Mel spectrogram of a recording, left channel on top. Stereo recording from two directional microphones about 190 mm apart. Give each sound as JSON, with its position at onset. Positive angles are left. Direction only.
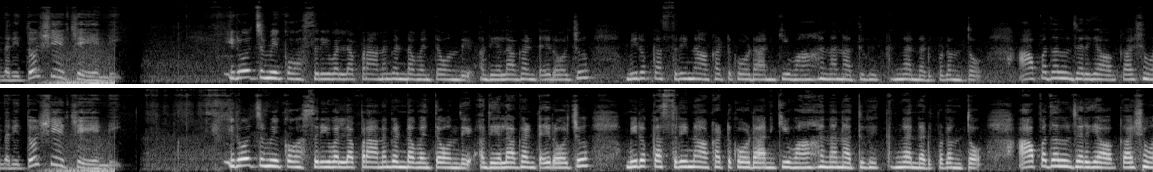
{"t": 0.0, "sound": "a woman's voice", "side_deg": -30}
{"t": 2.3, "sound": "a woman's voice", "side_deg": -25}
{"t": 3.3, "sound": "a woman's voice", "side_deg": -50}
